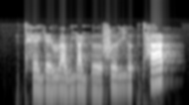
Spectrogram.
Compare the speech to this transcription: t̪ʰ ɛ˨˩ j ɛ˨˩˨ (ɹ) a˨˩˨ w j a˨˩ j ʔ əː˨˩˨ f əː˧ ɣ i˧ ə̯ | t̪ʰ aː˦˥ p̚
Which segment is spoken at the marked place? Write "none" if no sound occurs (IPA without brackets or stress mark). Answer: ɹ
